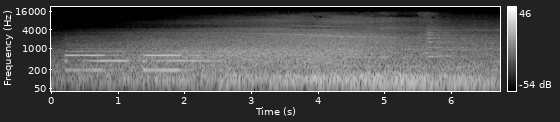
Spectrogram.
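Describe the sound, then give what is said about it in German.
Two short horn blasts sound first, then a steady, loud roar of an airplane passing overhead fills the rest, with a faint whine sliding through the noise. “Sie reisen mit Schiff oder Flugzeug zum Beispiel von China nach Europa.”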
